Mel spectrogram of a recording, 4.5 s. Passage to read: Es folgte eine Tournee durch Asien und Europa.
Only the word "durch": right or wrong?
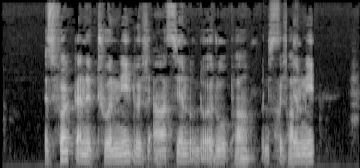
right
